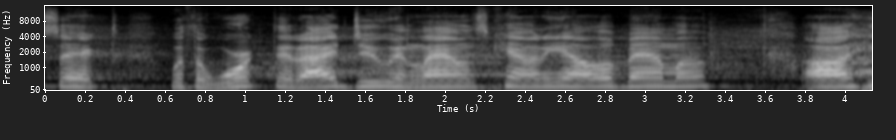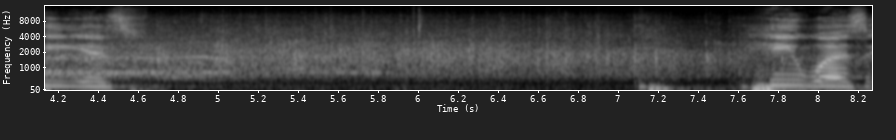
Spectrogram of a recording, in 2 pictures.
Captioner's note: applause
